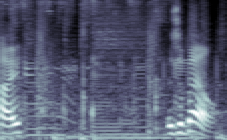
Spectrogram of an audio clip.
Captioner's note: ball jingles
